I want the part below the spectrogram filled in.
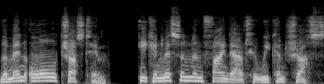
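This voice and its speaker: Growling in a put-on character voice, a man talks at a fairly quick pace with very even loudness and ordinary pitch variation. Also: fairly high pitch for a man. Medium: read story. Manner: calm, measured.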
